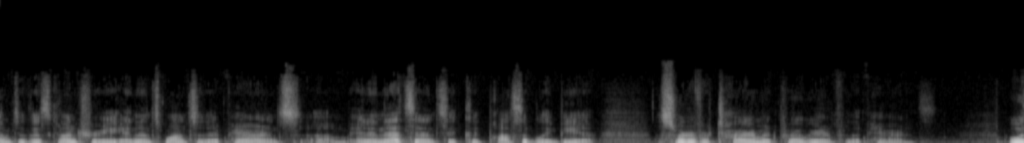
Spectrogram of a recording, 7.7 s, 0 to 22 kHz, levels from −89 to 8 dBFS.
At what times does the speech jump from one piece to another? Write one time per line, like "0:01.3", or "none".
none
